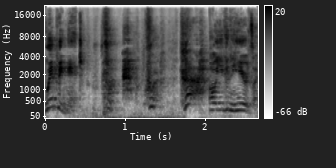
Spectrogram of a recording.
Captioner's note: swooshing noises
